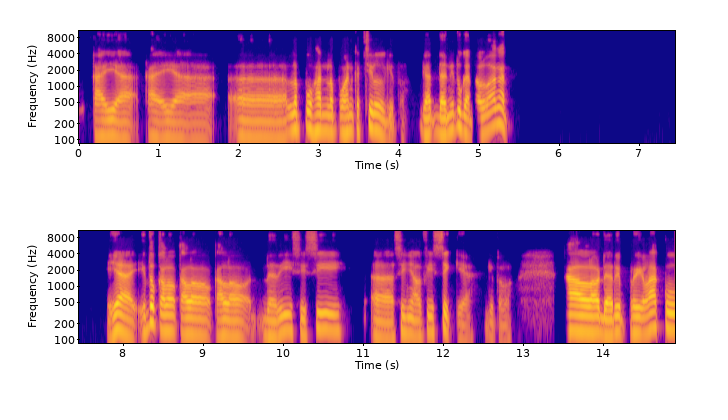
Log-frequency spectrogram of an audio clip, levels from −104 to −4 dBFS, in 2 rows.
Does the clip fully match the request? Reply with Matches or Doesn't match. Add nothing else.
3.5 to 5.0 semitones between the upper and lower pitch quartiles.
Matches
